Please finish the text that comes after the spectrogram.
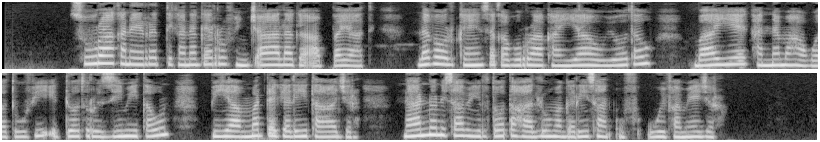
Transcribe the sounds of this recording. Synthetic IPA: suːɾaːkɐnɐɪrːɐt̪ːɪkɐnɐɡɐrːʊfɪnt͡ʃʼaːlɐɡɐ̰ʔɐ̰bːɐjaːt̪ɪ̥ | lɐfɐwɔlkeːnsɐkʼɐbʊrːaːkɐnjaːhʊjo̞ːt̪ɐʔʊbaːjːe̞ːkʰɐnːɐmɐɦɐwːɐt̪uːfɪʔɪ̰d̪ːo̞ːt̪ʊɾɪzɪmiːt̪ɐʔuːnb̥ɪjːaːfmɐd̪ːɐɡɐliːt̪ɐʔaːd͡ʒɪɾɐ | naːnːoːnɪsaːbiːlt̪o̞ːt̪ɐɦaːlːuːmɐɡɐɾiːsaːnuːɪfɐme̞ːd͡ʒɪɾɐ̥

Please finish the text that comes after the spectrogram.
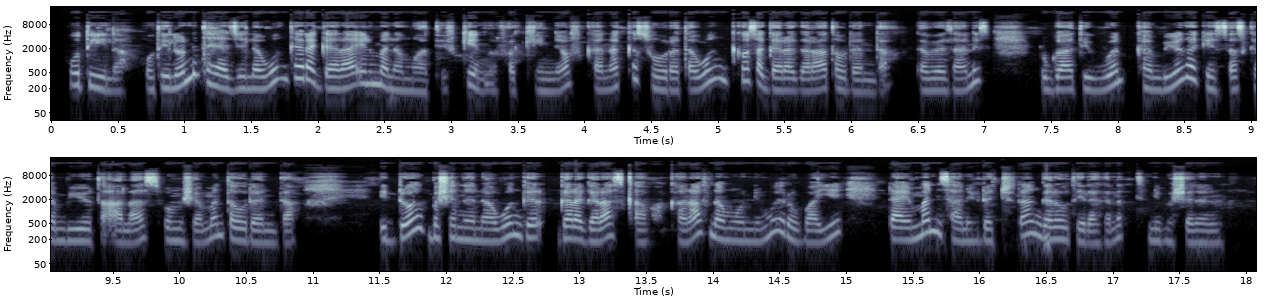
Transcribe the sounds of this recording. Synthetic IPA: hɔt̪eːlɐhɔt̪eːlonːɪt̪ɐjaːd͡ʒɛlɐwːɐŋɡɐɾɐɡɐɾaːʔɪlmɐlɐmaːt̪iːfke̞ːnːʊfɐkːeːɲːaːfkʰɐnɐkːɐso̞ːɾɐt̪ɐwːɐŋkɔsɐɡɐɾɐɡɐɾaːt̪ɐʔud̪ɐnd̪ɐʔɐd̪̥ɐβɐlsaːnɪsᶑʊɡaːt̪iːwːɐnkɐmbɪjːoːt̪ɐkeːsːaːskɐnbɪjːot̪ʰɐ̰ʔɐ̰laːswɐmɪʃɐmːɐnt̪ɐʔud̪ɐnd̪ɐʔɐ | ʔɪd̪ːoːbɐʃɐnɐnaːwːɐŋɡɐɾɐɡɐɾaːskʼɐbɐ̥kɐnaːfnɐmo̞ːnːɪmːoːjɛɾoːbaːjʔe̞ːd̪̥aːjɪmːɐnɪsaːniːhʊd̪ɐt͡ʃːuːᶑaːŋɡɐɾɐhɔt̪eːlakɐnɐt̪ːɪ̥nɪbɐʃːɐnɐnʊ

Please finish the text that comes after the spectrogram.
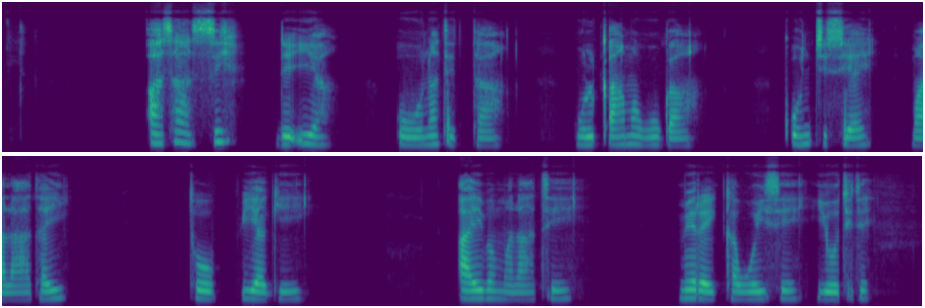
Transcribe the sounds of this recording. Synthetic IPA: ʔɐsaːsːɪ | d̪ɛʔɪjɐ | ʔoːnɐt̪ʰɛt̪ːaː | wɔlkʼːaːmɐwɔɡaː | kʼɔnt͡ʃʼːɪsɪjɐj | mɐlaːt̪ɐj | t̪ʰo̞ːpʼːɪjaɡeː | ʔɐjbɐmɐlaːt̪ʰeː | mɛɾɐjkːɐwɔjseːjoːt̪ɪt̪ɛ

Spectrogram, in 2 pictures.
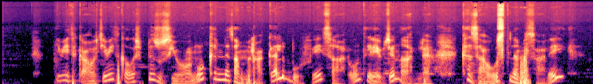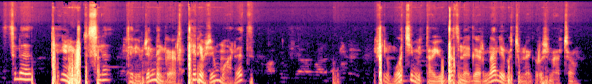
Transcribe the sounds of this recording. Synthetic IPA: jɛβe̞t̪ʰɨkʼawo̞t͡ʃːjɛβe̞t̪ʰɨkʼawot͡ʃːbɨzusihho̞nukʰəɨnːəsʼamːəɾakʼəlbufesalṵnt̪ʰe̞lḛviʒɪna̰lːəkʰəzːa̰wʊ̰st̪ʼləmɨsale | sɨlət̪ʰeleivisɨlə | t̪ʰe̞leviʒɨnːɨŋɡə̰ɾt̪ʰe̞leviʒɨnma̰lət̪ | filmo̞t͡ʃːjɛmːit̪ʰːajːubːət̪nəɡəɾɨnːale̞lo̞t͡ʃːɪmnə̰ɡəɾo̞t͡ʃːna̰t͡ʃːɛw

